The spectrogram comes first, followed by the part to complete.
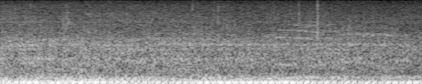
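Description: A vehicle engine idling steadily with a low, evenly pulsing rumble, and a bird's faint chirp about one and a half seconds in.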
